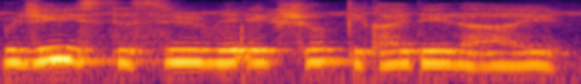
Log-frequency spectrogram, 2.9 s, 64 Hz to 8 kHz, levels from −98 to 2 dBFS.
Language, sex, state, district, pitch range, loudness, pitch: Hindi, female, Arunachal Pradesh, Papum Pare, 205-230 Hz, -16 LUFS, 220 Hz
